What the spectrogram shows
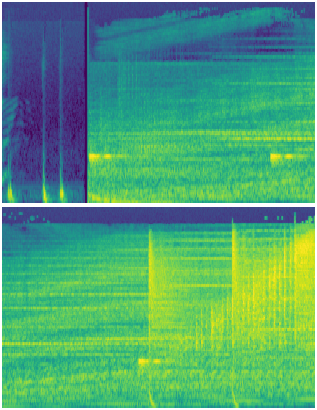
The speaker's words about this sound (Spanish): Lasalle Radio. Tu latido.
